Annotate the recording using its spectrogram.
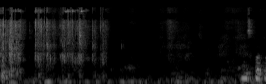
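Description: A small clear plastic bag of furniture-assembly hardware crinkling as it is handled and torn open. There is a run of crackly rustles in the first second and a half, then fainter handling.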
